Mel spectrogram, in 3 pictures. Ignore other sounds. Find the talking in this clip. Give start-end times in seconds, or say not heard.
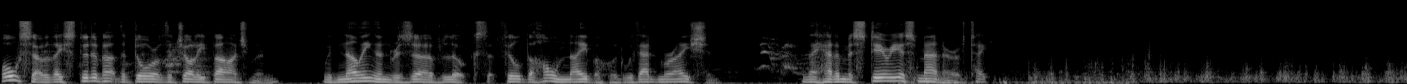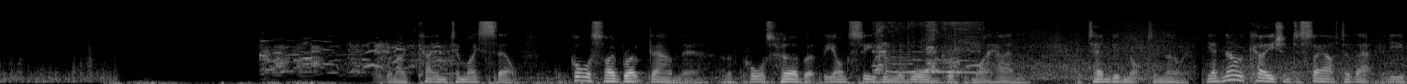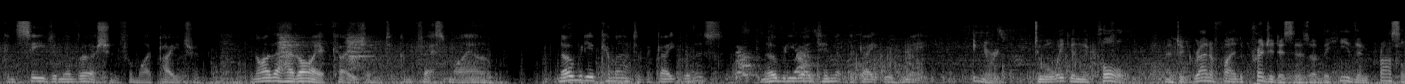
0.0-7.2, 8.0-9.8, 17.8-42.1.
